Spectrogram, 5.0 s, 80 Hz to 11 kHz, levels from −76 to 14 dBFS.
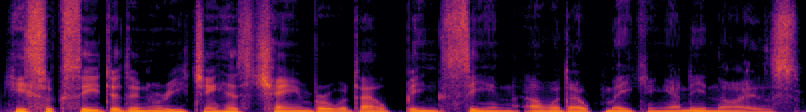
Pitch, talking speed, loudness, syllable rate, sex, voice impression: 120 Hz, 165 wpm, -17 LUFS, 4.7 syllables/s, male, very masculine, very adult-like, slightly old, very thick, very relaxed, slightly weak, slightly dark, slightly soft, muffled, slightly fluent, cool, very intellectual, sincere, very calm, very mature, slightly friendly, reassuring, slightly elegant, wild, slightly strict, modest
